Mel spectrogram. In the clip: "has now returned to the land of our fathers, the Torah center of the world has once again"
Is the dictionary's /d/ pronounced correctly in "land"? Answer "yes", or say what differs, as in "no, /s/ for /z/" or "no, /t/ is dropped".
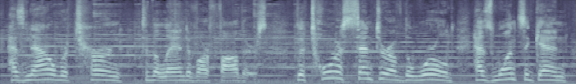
yes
